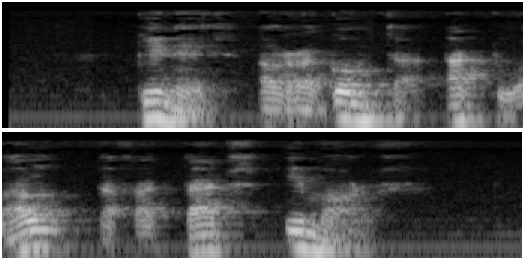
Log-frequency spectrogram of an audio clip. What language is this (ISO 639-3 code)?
cat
